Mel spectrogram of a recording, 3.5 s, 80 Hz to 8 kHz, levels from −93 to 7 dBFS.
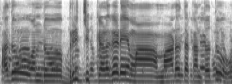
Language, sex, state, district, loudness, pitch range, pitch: Kannada, male, Karnataka, Dharwad, -13 LUFS, 195-240 Hz, 205 Hz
